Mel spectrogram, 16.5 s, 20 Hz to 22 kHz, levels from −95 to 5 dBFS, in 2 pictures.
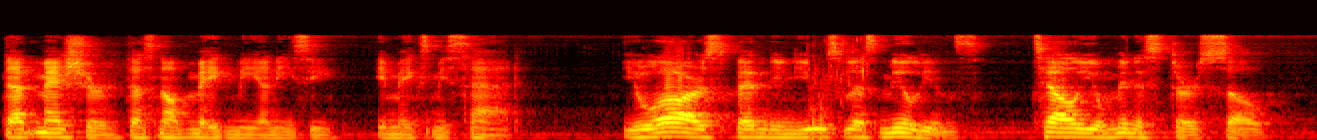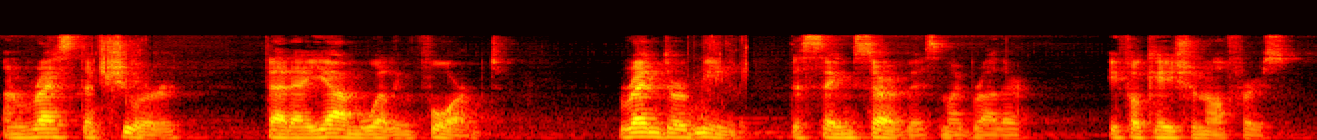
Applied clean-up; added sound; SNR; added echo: neural separator model SepFormer DNS4.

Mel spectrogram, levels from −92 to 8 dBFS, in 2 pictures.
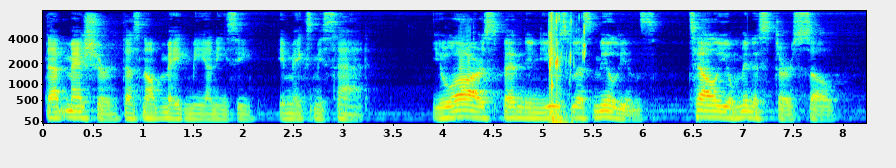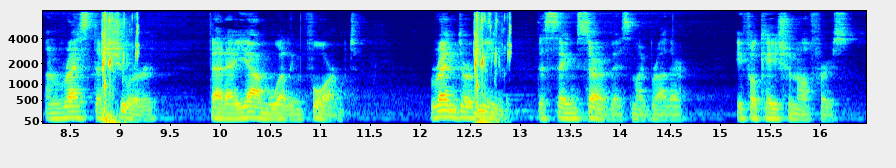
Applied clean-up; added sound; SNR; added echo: none; Splash, splatter; 0 dB; reverberation time 0.5 s.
